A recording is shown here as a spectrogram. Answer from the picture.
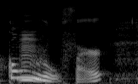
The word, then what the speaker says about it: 公主坟: 再之后呢，就是静涵说的这个吞音了，公主坟要叫公乳坟儿，王府井呢要念成王五井。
